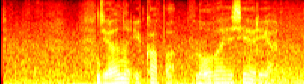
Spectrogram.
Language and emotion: Russian, neutral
